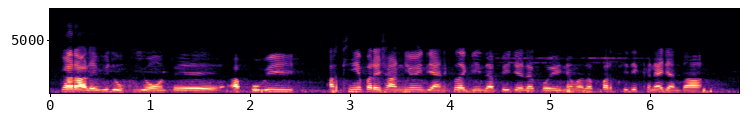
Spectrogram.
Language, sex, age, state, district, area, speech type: Dogri, male, 18-30, Jammu and Kashmir, Samba, rural, spontaneous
